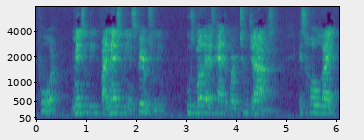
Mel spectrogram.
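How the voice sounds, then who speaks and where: Echoey, earnest American man giving a speech. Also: a little high. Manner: earnest, emphatic, with rhetorical repetition. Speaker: speaker at a banquet. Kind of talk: prepared persuasive speech. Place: indoor banquet room, heard from far off. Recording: very echoey room, distant mic, faint noise.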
